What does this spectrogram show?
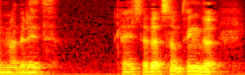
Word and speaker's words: Madrid: see that like uh people from madrid don't say madarid they say mother okay so that's something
